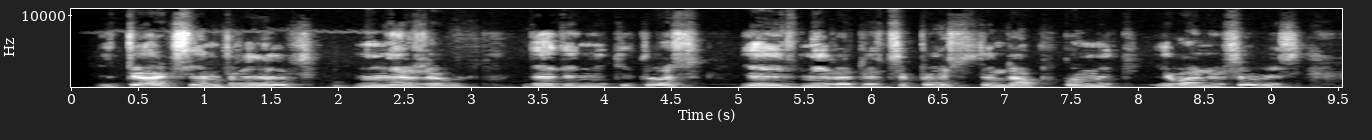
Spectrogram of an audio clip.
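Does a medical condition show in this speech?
Yes: cerebral palsy.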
